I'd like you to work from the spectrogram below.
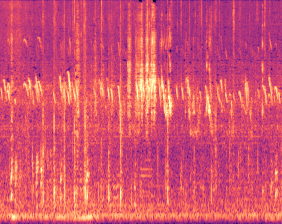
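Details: Baby chicks heard a little farther off, their thin high cheeps overlapping in a busy chatter, mixed with clicks and faint low rumble.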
